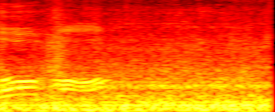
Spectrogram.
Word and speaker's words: Louisville: know you always hear louisville slugger and and all this stuff but it's actually you gotta pronounce it like you have mush in your mouth they said so it's louisville kentucky but it's uh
